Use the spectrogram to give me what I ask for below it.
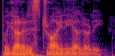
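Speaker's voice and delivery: low, hushed, quick villainous aside; sinister establishment voice. Acted. Host mimicking the establishment plotting, low and soft. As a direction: slip it in low and under the breath.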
